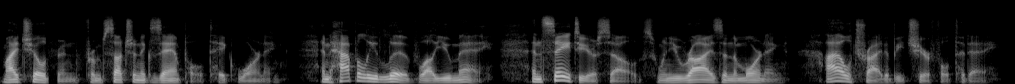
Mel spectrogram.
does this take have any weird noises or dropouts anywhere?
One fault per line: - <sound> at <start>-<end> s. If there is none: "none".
- dropout at 0.5-0.6 s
